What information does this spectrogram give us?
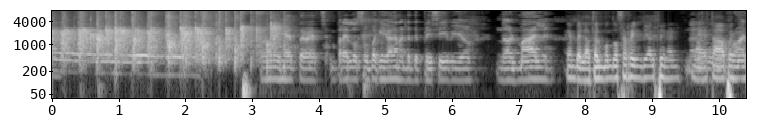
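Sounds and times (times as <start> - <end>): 
voiced whoops or cheers: 0.0 - 3.1
applause: 0.0 - 3.7
speech: 3.6 - 10.4.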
